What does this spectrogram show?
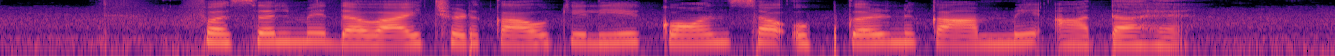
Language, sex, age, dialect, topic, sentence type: Hindi, female, 18-24, Marwari Dhudhari, agriculture, question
